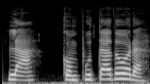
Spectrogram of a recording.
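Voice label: Spanish, female; the Computer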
